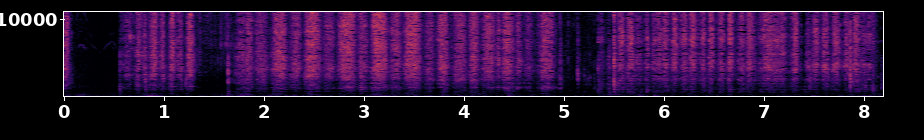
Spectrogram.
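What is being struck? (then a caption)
Plastic computer keyboard. Gloved fingers rub and press across the keycaps of a full-size black plastic gaming keyboard lying on a table, making a steady, bright rubbing and scratching sound broken by short pauses near one and five seconds. Quick, irregular clicks and scrapes repeat throughout, with a low hum underneath.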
